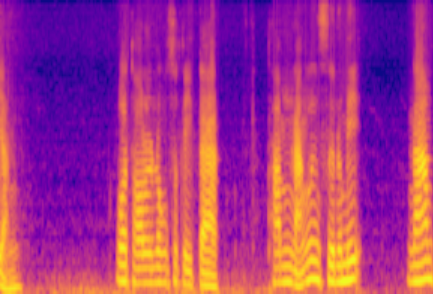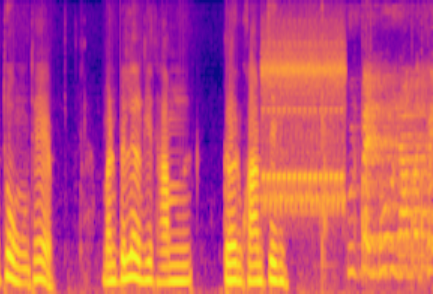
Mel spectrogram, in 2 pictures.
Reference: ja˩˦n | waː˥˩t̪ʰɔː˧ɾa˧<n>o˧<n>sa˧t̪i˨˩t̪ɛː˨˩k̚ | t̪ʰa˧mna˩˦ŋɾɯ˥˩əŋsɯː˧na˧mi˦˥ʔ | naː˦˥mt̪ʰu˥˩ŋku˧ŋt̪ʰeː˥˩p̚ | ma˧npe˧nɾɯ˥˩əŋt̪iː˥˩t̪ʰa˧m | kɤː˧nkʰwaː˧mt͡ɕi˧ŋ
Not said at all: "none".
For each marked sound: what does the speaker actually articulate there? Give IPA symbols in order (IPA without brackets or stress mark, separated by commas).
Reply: n, ŋ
